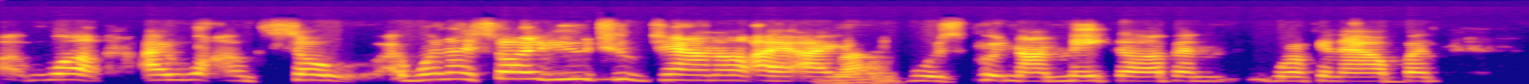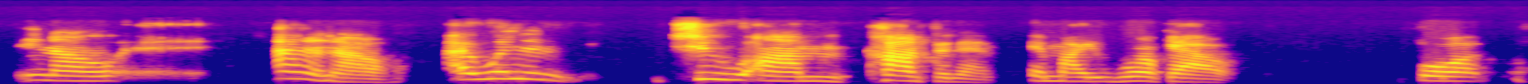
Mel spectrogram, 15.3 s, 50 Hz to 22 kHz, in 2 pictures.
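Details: Post-stroke aphasia in a 57-year-old woman after a major ischemic stroke in 2011 at age 45 affecting her right side and speech; initially unable to talk, now improving but worse with emotion.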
